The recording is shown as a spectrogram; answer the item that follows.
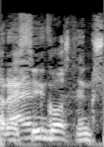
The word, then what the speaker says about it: Райан Гослинг: Надеюсь, я правильно произнес по ударению его имя, Да, но он меня да, Райан Гослинг, все хорошо.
